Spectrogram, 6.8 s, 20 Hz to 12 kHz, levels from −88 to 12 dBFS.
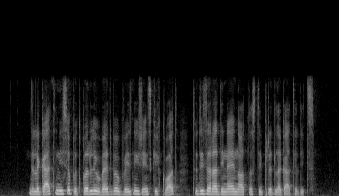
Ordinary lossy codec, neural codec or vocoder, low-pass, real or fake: none; none; 7.2 kHz; real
